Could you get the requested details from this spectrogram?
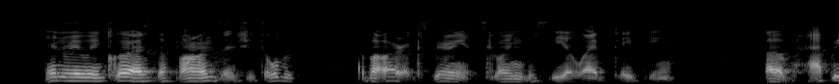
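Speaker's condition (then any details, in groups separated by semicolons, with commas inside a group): Brain injury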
